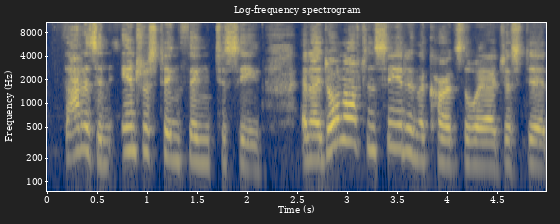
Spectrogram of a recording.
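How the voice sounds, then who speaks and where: A woman with a plain, everyday voice and a Canadian accent, medium in pitch, lively in intonation, fairly quick in pace. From Canada. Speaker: psychic medium. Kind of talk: live psychic reading. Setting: live stream.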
